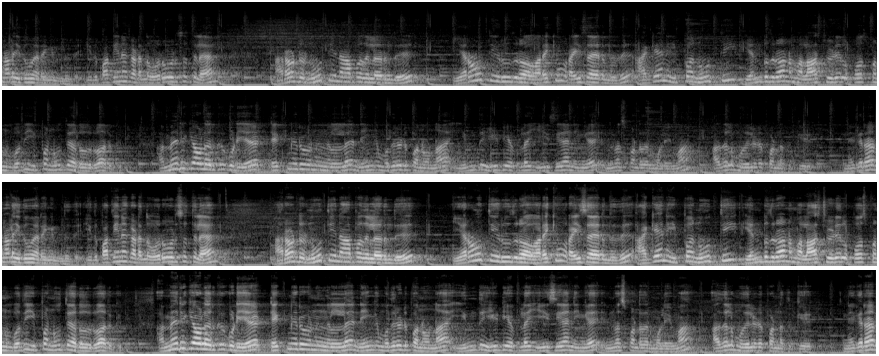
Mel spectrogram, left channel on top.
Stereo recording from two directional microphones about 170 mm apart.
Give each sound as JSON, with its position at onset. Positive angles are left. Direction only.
{"t": 0.0, "sound": "a man's voice", "side_deg": -25}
